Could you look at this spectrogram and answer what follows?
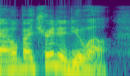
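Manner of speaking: ordinary talk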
